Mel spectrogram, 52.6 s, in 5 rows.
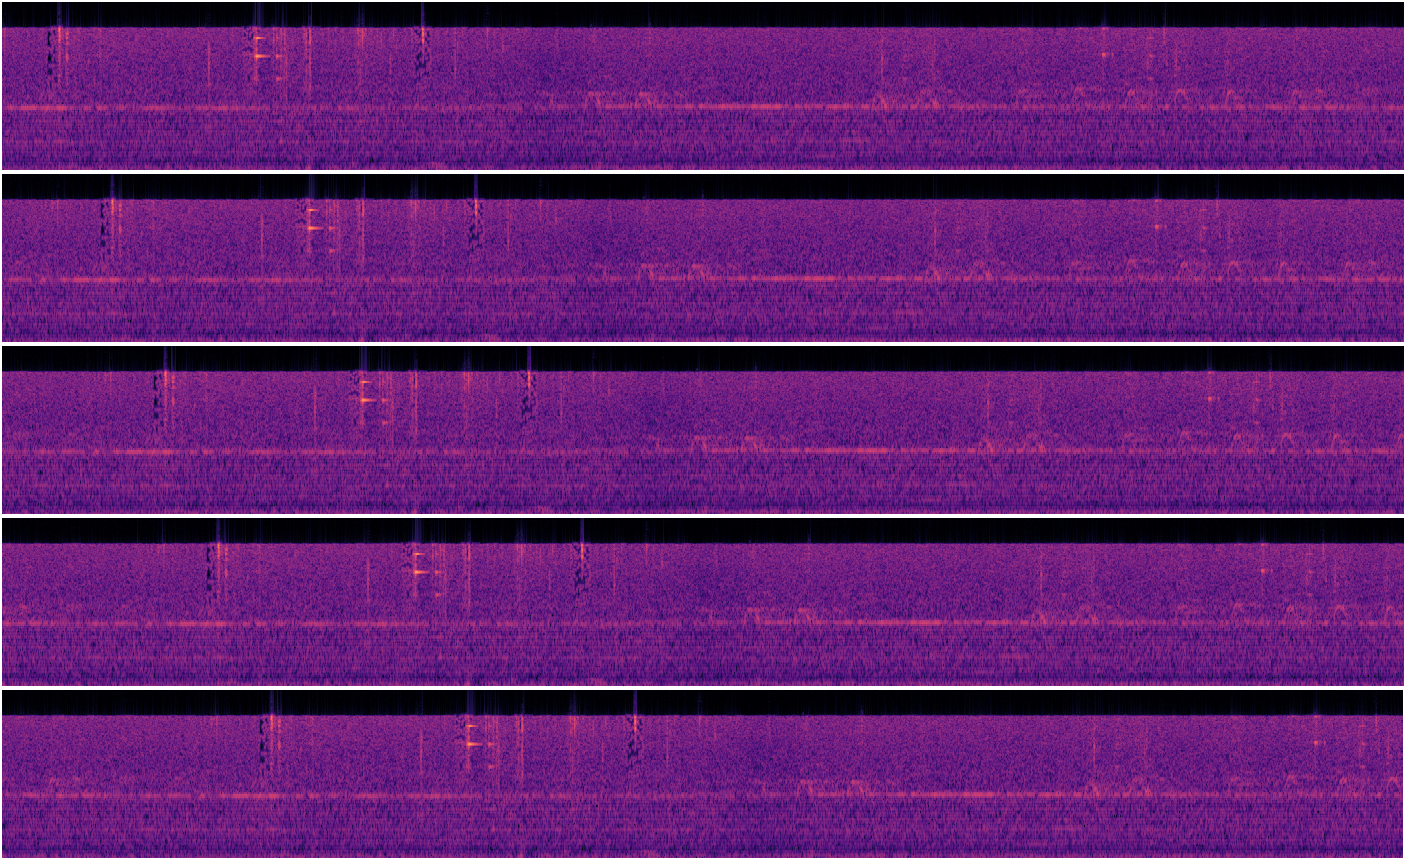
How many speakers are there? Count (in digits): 0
